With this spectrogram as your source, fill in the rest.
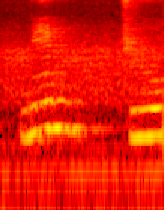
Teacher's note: Nun mati bertemu dengan ja itu ikhfa. Cara membacanya samar dengan didengung ditahan selama 3 harokat.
